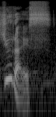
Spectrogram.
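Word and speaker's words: Giudice: So, Teresa Jud, do you say Judice or Judy J? It's Judice. I think that's how she pronounces it.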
